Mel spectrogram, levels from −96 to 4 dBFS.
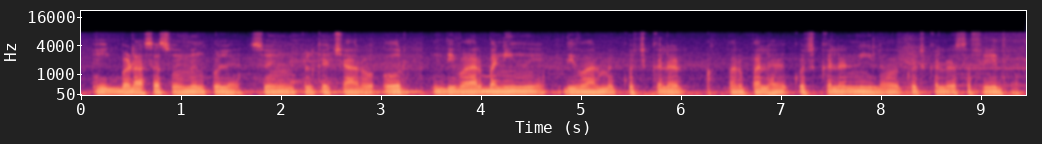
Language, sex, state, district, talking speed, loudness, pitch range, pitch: Hindi, male, Uttar Pradesh, Budaun, 185 wpm, -15 LUFS, 100-110 Hz, 105 Hz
